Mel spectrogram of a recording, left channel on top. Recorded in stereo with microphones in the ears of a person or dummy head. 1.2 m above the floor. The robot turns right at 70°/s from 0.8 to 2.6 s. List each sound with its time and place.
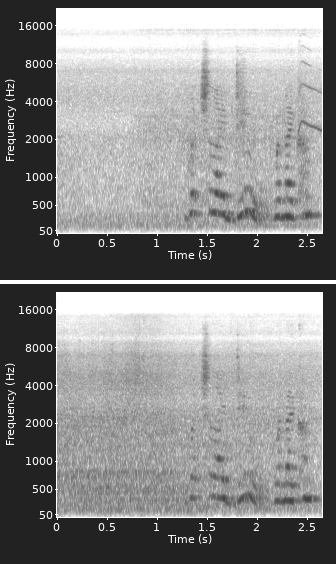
1.3 s a woman speaking: 40° left, 1.4 m; by 2.6 s 135° left, 1.4 m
